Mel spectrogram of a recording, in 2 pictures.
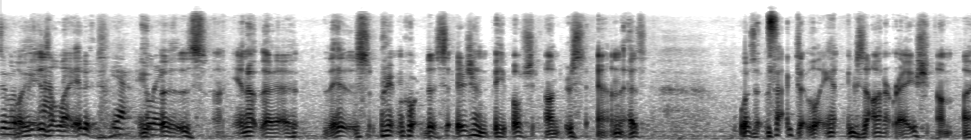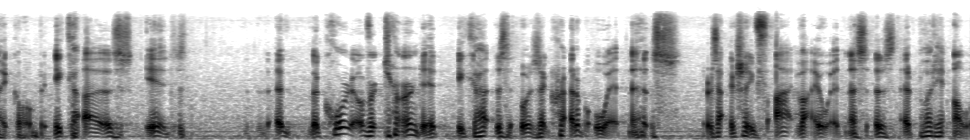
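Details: Spasmodic dysphonia, a neurogenic voice disorder with uncontrolled laryngeal spasm of the vocal folds, in a well-known individual.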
